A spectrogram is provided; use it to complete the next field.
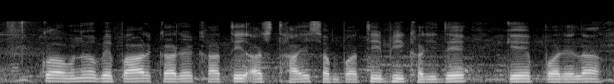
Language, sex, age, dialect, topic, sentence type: Bhojpuri, male, <18, Southern / Standard, banking, statement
